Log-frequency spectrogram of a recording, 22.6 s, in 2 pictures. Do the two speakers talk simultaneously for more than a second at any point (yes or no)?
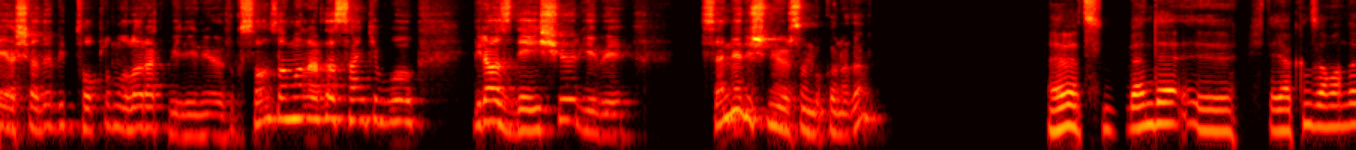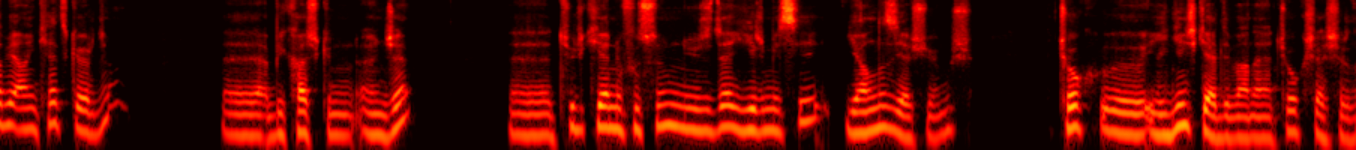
no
